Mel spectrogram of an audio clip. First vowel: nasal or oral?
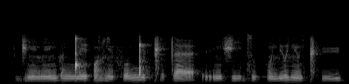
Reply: nasal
